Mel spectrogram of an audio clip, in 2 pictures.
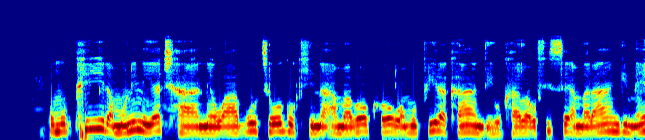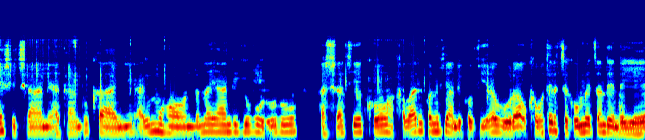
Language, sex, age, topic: Rundi, male, 18-24, education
